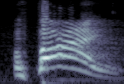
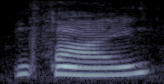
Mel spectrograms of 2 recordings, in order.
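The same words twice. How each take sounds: First: It is said in a tense, frustrated tone. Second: It is said in a soft, romantic tone.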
